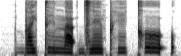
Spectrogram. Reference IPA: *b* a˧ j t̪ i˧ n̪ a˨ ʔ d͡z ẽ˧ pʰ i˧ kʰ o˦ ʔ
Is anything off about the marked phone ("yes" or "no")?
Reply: no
